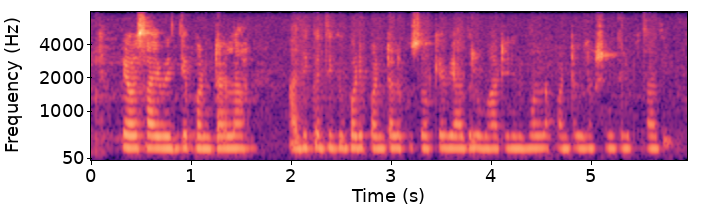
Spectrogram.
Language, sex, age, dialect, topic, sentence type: Telugu, female, 18-24, Southern, agriculture, statement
